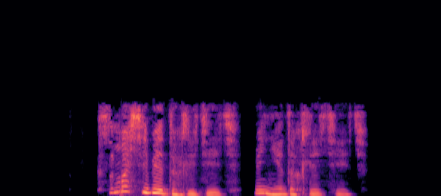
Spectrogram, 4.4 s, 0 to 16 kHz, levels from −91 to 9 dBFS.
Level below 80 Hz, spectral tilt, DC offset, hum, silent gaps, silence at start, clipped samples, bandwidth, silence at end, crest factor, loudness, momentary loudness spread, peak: -62 dBFS; -4 dB/octave; under 0.1%; none; 2.42-2.54 s; 1 s; under 0.1%; 7.8 kHz; 0.75 s; 18 dB; -20 LUFS; 17 LU; -4 dBFS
